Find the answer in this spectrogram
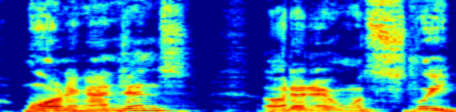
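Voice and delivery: loud, high-pitched, booming character voice. Voicing the railway director greeting the engines: Mister Davis character voice. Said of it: "I think I'm gonna be doing Mister Davis's voice".

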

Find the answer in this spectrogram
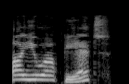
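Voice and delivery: insistent, high, demanding call. An aunt outside the door calls to her nephew; demanding. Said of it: "she demanded".

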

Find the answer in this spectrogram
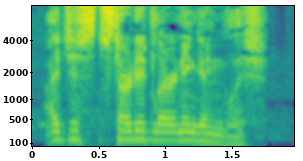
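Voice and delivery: ordinary talk, nothing marked

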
